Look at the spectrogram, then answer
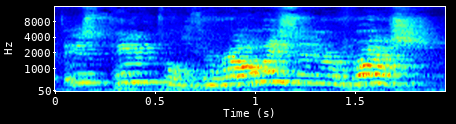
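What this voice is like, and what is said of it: Put-on old lady voice. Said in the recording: “That's my old lady voice, I'm sorry. I can't do so well.”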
